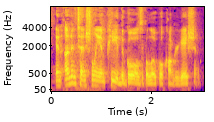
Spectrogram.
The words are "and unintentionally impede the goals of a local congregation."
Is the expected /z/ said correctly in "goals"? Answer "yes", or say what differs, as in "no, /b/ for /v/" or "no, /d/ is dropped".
yes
